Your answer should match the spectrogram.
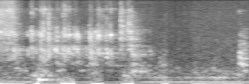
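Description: Faint typing on a computer keyboard, a quick run of key clicks over the first second and a half, heard very quietly through a video-call microphone.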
